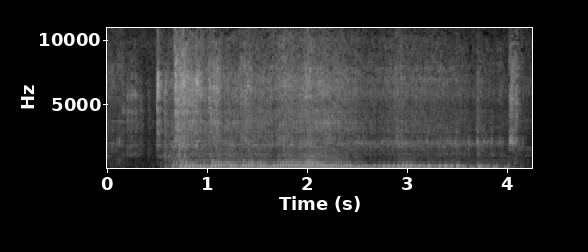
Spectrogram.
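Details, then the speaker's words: Apollo 150 YX V3 single-cylinder pit bike with a new crankcase, restarted with the choke off; the owner suspects a metallic noise comes from the ignition, an earlier rattle came from the footpeg. It idles steadily and cleanly, with no rattle or misfire. "Là pour le moment, franchement, elle tourne comme une horloge. Elle tient le ralenti, elle est propre."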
